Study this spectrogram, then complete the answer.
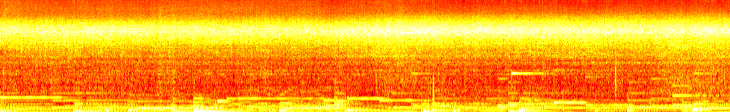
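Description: Fish heads for a fish-head dal fry in oil and are turned over in the pan, with a loud, steady hiss and sizzle and repeated low scraping and knocking as the pieces are moved and flipped.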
